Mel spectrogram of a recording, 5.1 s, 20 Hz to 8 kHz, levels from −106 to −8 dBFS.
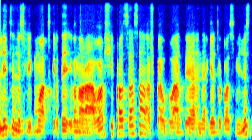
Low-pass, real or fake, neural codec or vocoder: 7.2 kHz; real; none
